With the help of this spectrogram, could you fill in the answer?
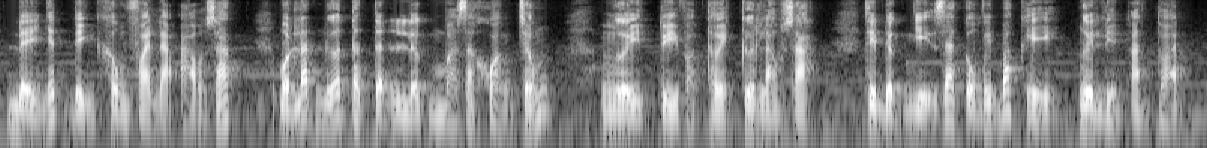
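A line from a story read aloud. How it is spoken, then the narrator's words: Quiet voice. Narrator (Vietnamese): Hắn nhỏ giọng nói với tôi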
